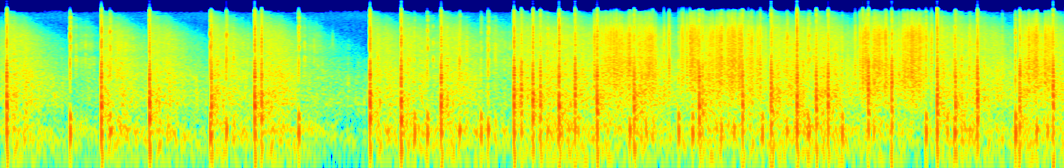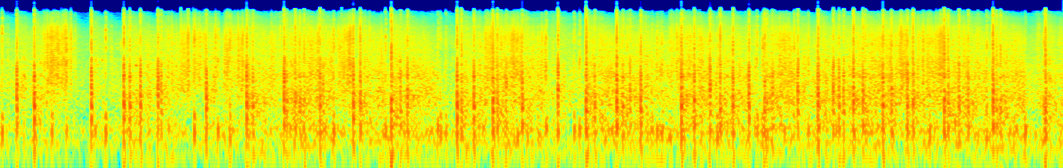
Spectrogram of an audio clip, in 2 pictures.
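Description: Consumer fireworks finale firing: separate shots and bursts about once or twice a second at first, then from about five seconds in a dense, continuous barrage of rapid bangs and crackle.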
